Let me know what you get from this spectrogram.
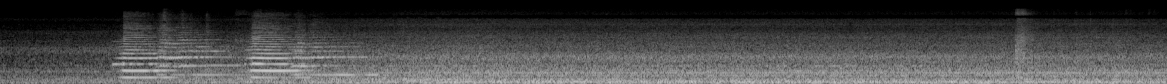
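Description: Indian Railways WAP-7 electric locomotive sounding two blasts of its multi-tone horn, the second longer, then rumbling slowly along the track with a steady hum. A single sharp click comes near the end.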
